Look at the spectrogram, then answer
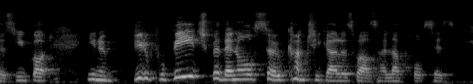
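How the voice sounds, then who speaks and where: A woman talks at a medium pitch and a fairly quick pace. Her pitch swings very widely. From southeast England. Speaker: classical crossover singer. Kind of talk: interview answer.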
